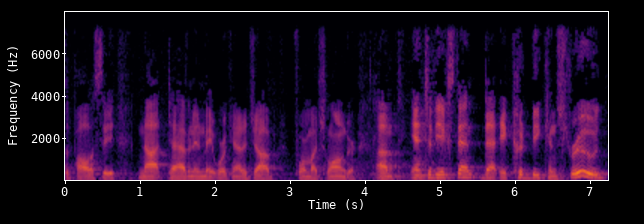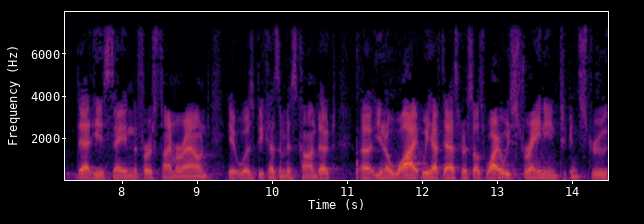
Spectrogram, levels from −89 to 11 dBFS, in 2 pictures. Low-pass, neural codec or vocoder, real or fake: 7.2 kHz; none; real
